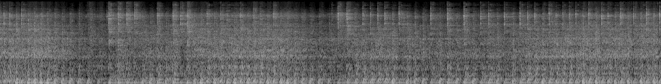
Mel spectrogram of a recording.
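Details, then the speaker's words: 1947 Whizzer Model H single-cylinder engine, freshly revived and idling as it warms with the choke taken off: quick, steady putt with crisp exhaust pops and no knock or rattle; it idles poorly until warm. "As you see, it runs. It doesn't idle well until it warms up, but it's pretty cool that it runs, just regardless."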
